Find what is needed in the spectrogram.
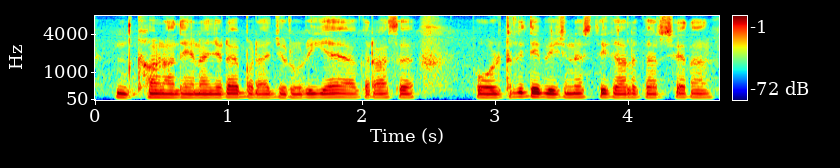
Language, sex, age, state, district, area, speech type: Dogri, male, 18-30, Jammu and Kashmir, Udhampur, rural, spontaneous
